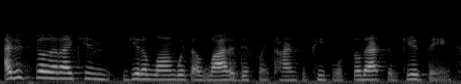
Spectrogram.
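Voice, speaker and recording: Creaky, flat-pitched young American woman. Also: quick pace. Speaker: interviewee, former foster youth. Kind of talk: candid personal interview.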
